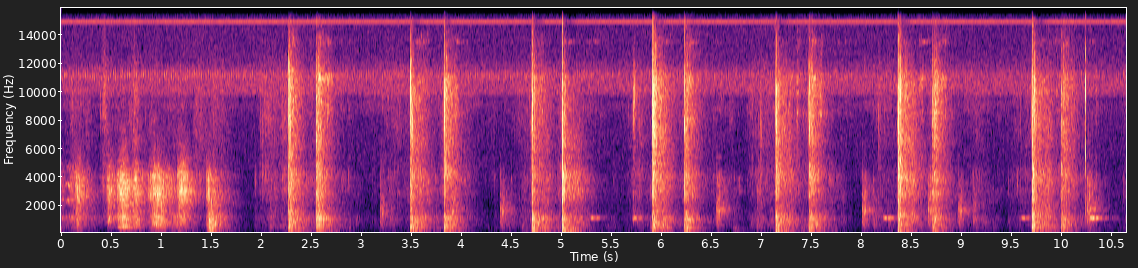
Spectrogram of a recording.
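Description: Elbow strikes smacking a handheld padded strike pad, a long series of sharp slaps, often two or three in quick succession.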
